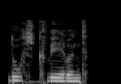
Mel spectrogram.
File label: "durchquerend", german; adjectives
